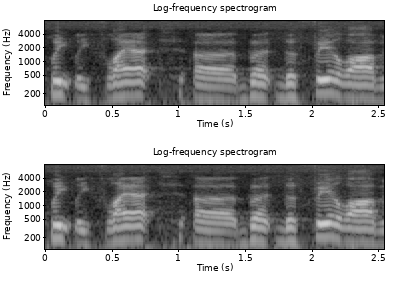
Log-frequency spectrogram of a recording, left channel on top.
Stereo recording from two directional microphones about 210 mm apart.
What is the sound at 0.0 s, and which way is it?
Speech, centre (ahead or behind).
